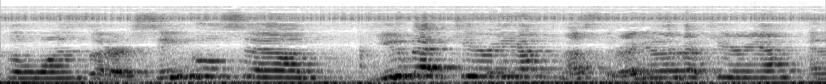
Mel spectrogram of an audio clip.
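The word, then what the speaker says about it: Eubacteria: their kingdom name it's you bacteria the e is silent so i'm sorry spell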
